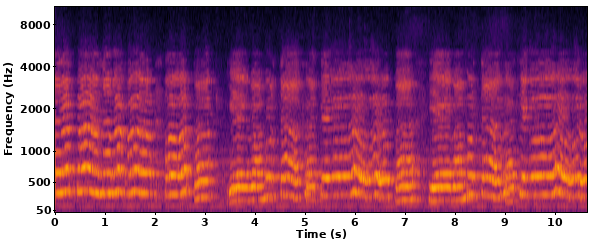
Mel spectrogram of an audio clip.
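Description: A 1950 field recording of one man singing an indita: held, wavering notes of vocable syllables mixed with Spanish and Navajo words, phrase after phrase with short breaks for breath, played back over loudspeakers with a faint steady hum beneath.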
